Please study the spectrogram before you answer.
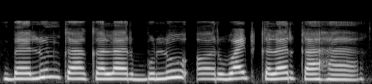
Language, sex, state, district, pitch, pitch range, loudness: Hindi, female, Jharkhand, Palamu, 255 Hz, 245-270 Hz, -12 LUFS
